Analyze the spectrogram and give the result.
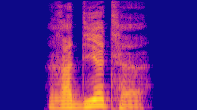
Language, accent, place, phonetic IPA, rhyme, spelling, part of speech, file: German, Germany, Berlin, [ʁaˈdiːɐ̯tə], -iːɐ̯tə, radierte, adjective / verb, De-radierte.ogg
- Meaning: inflection of radieren: 1. first/third-person singular preterite 2. first/third-person singular subjunctive II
